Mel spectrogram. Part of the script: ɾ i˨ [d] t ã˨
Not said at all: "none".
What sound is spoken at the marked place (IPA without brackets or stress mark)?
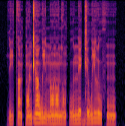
none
